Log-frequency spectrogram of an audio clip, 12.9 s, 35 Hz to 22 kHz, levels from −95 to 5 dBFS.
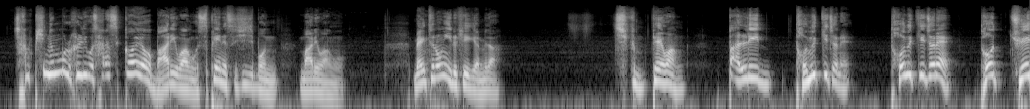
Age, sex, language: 30-49, male, Korean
